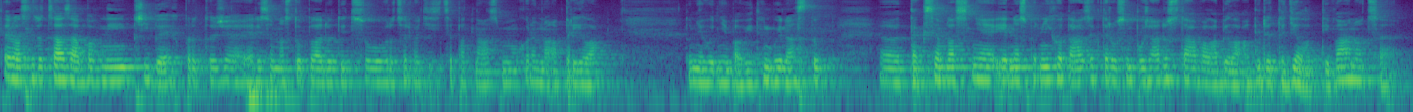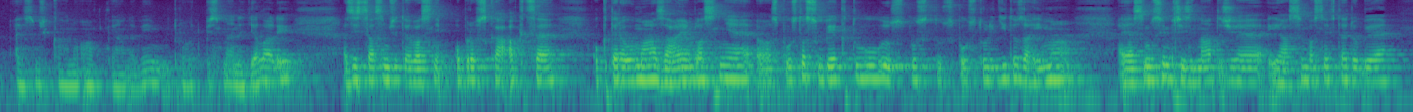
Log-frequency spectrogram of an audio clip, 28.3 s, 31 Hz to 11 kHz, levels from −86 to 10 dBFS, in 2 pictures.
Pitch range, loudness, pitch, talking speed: 145-165 Hz, -19 LUFS, 155 Hz, 185 wpm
